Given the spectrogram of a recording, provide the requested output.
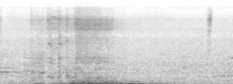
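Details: Hyundai Elantra no-start issue: brief burst of even starter cranking, about four turns per second, engine never fires or catches; crank, no start.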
